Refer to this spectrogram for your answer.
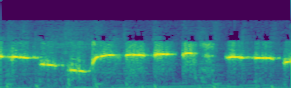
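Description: A person whistles a melody up close, a clear bright tone sliding up and down between held notes in short phrases, with faint background noise and no talking.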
